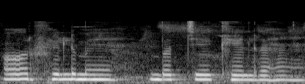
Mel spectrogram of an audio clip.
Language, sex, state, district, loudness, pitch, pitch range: Hindi, female, Bihar, West Champaran, -13 LUFS, 225 Hz, 215-235 Hz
